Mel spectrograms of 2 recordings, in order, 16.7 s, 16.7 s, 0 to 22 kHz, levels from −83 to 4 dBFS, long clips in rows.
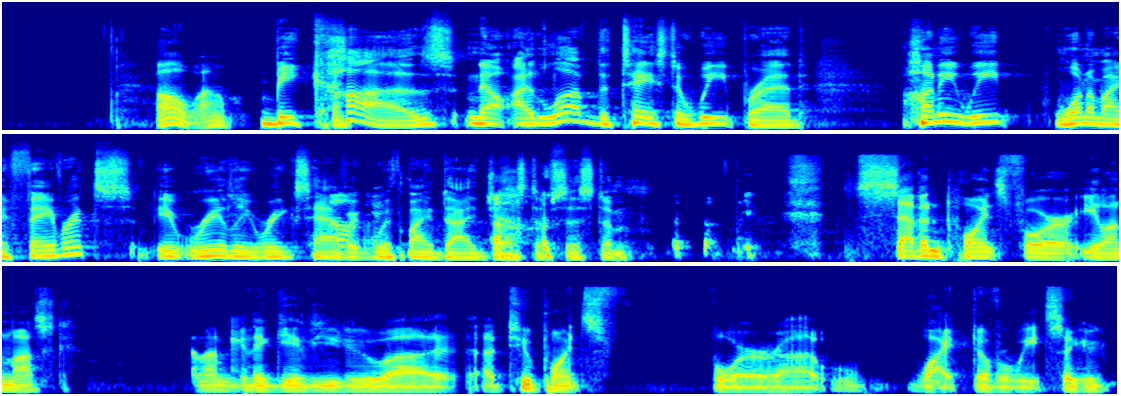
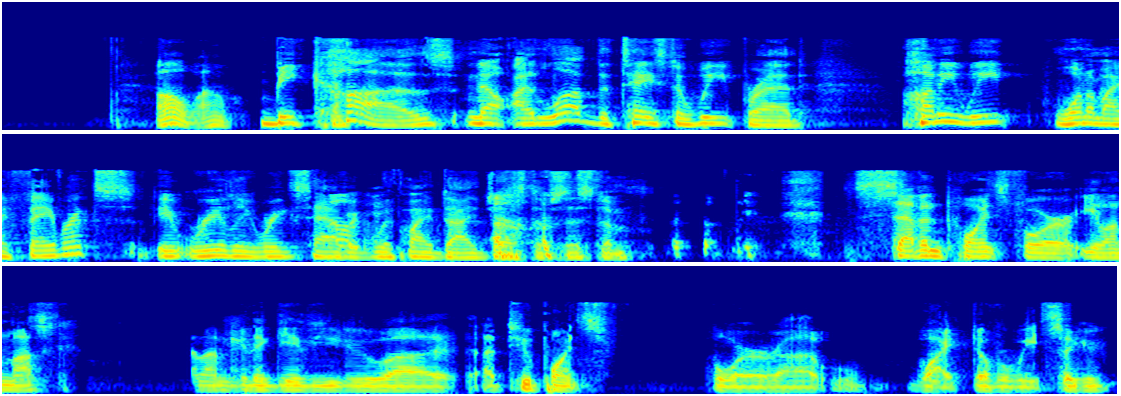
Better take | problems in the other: first | garbled, watery; badly; nothing above 7.5 kHz

